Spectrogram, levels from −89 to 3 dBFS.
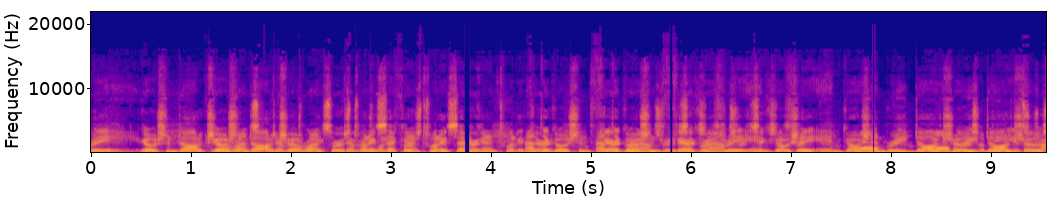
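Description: From the start, every sound arrives twice. A doubled audio track runs through the whole clip. A second full-band copy trails the original by roughly 0.7 s, at about the same level. It carries no decay and no room colour, so it reads as a plain repeat, not an echo. The likely cause is a second, slower capture path mixed in alongside the first. Two copies then overlap out of step.

At 1.72 s comes the first gap between stream segments. This is a short, hard-edged drop to silence. More follow, roughly every 2 s: 3.73 to 3.79 s, 5.78 to 5.82 s, and 7.81 to 7.83 s. They last about 56 ms, 34 ms and 24 ms. The time stamps of adjacent segments do not meet, so the player pads the space with silence. No audio is lost. The sound simply stops and resumes abruptly.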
